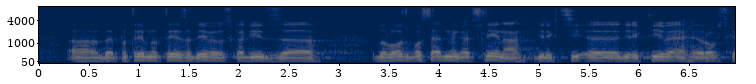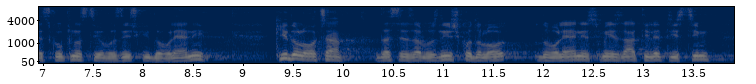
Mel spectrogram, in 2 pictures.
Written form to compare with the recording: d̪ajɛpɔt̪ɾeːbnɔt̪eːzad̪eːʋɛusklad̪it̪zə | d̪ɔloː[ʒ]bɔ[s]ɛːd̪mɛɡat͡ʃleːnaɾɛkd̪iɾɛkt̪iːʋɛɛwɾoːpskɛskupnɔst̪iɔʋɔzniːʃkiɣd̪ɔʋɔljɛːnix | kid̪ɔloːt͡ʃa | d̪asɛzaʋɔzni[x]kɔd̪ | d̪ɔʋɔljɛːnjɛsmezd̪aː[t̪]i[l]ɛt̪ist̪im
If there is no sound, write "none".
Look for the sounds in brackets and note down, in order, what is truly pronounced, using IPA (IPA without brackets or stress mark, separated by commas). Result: d͡ʒ, s, ʃ, t̪, l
